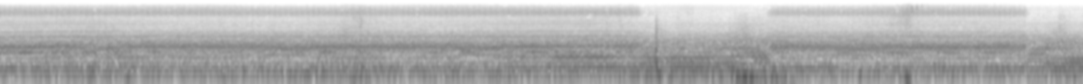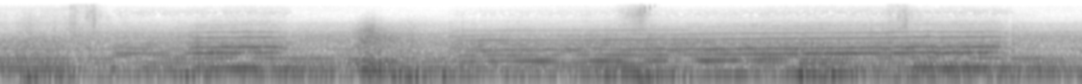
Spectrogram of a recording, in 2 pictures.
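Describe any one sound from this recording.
A powerful car engine roars steadily at high speed, its pitch dipping and rising as it shifts gears.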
